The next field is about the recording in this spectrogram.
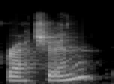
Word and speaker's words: Greczyn: So my name is Alice Greczyn. It's pronounced just like the girl's first name, even though it's spelled with a CZ in there.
